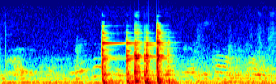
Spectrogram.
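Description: A lid clatters onto a pot.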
